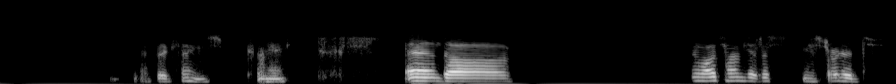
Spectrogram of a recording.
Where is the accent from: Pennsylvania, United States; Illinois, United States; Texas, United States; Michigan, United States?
Pennsylvania, United States; Pittsburgh; I grew up in Pittsburgh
